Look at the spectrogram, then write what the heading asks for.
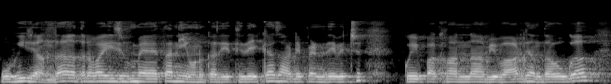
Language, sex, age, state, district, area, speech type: Punjabi, male, 30-45, Punjab, Barnala, rural, spontaneous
